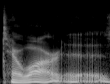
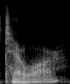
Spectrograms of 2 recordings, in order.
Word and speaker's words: terroir: What's Isa's teroir? How would you describe it concisely to someone who's either a whiskey lover or someone who's completely ignorant? It's a French term. That's the French pronunciation.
